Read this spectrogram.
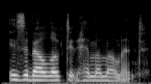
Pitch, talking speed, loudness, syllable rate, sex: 190 Hz, 235 wpm, -18 LUFS, 7.5 syllables/s, female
